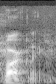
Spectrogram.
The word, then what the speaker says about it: Berkeley: And as Bacon's armed rebellion grew, it turned against Governor Barclay. Y'all can practice that. That's spelled Berkeley, pronounced Barclay.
